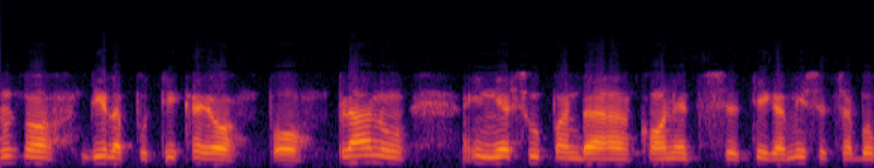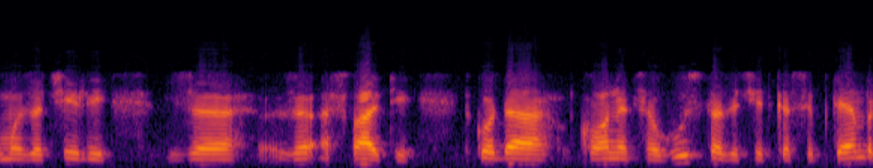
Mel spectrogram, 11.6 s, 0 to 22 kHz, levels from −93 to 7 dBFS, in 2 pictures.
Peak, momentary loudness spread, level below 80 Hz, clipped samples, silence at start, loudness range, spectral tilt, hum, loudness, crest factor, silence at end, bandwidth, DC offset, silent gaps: -6 dBFS; 13 LU; -84 dBFS; under 0.1%; 0 s; 4 LU; -6.5 dB/octave; none; -26 LUFS; 20 dB; 0 s; 4.9 kHz; under 0.1%; none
